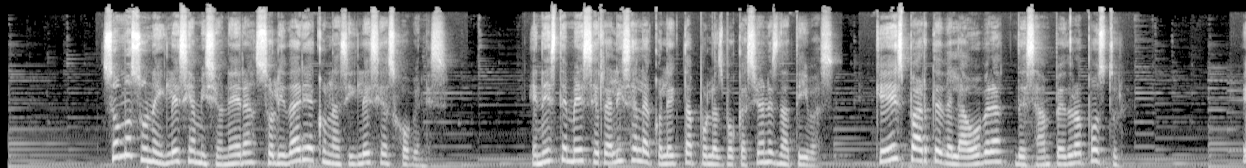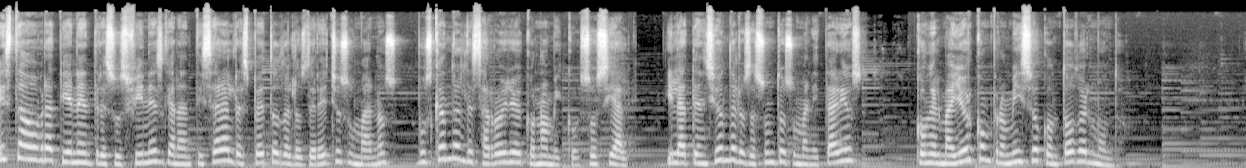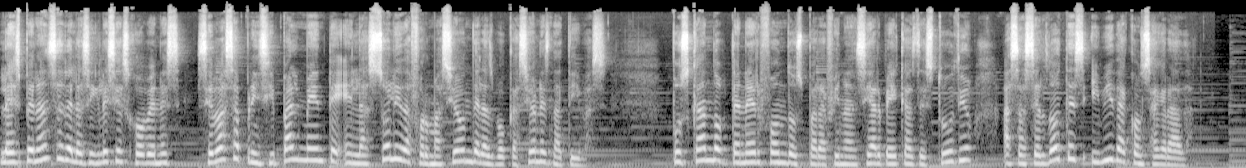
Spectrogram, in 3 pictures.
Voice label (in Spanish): spot F; Vocaciones Nativas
